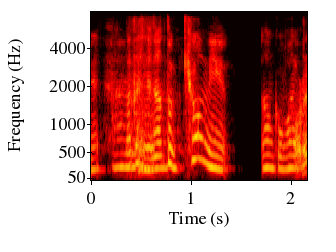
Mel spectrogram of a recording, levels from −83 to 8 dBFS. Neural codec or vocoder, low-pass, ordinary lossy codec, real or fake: codec, 16 kHz, 4.8 kbps, FACodec; 7.2 kHz; none; fake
